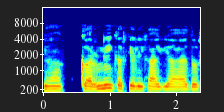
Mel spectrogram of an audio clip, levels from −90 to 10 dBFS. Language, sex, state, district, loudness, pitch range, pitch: Hindi, male, Bihar, Jahanabad, -15 LUFS, 110-120 Hz, 115 Hz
